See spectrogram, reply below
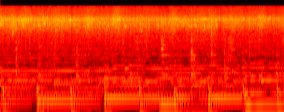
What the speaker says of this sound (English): we have to saute this until it's like translucent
